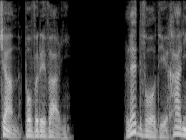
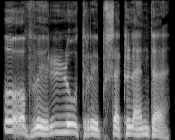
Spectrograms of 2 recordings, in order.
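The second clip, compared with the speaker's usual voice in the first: slow, drawn-out, louder curse; muttered curse; 4 semitones higher, 5 dB louder, much slower than usual. A narrator's reading. Grandfather thrown on the floor curses the Swedes, grumbling slowly. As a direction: grumble it bitterly, dragging the words. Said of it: "mruczał pod nosem".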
